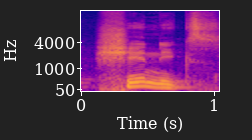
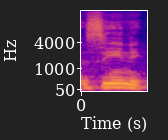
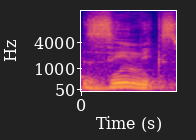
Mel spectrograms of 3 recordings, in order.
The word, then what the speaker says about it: Xenyx: for ler tentar né ler o fonema em português aqui ao pé da letra parece ser Fênix né mas a pronúncia correta seria Zini tá até nos próprios vídeos né que de tenda Behringer pode dar uma olhadinha lá a pronúncia dessa série desses mixeres da Behringer é zinnyx beleza muito bem como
